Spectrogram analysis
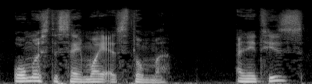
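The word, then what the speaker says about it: ثُمَّ: And there is a word which is spelt almost the same way as thumma, and it is thamma.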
